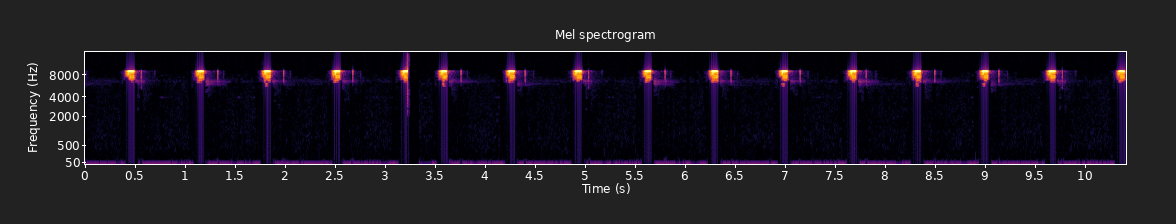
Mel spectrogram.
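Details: Katydid recorded by the National Institute of Biological Resources in 2020, giving short, high, buzzy chirps repeated steadily about every 0.7 seconds, some fifteen in ten seconds, against an otherwise silent background.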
